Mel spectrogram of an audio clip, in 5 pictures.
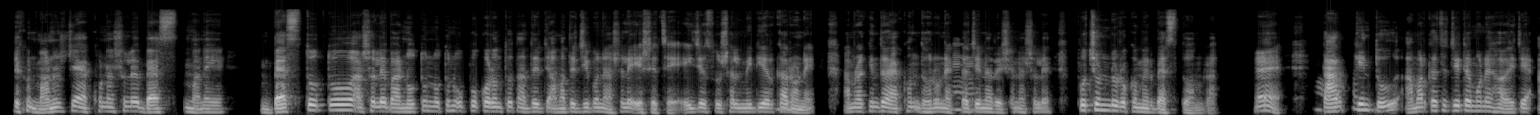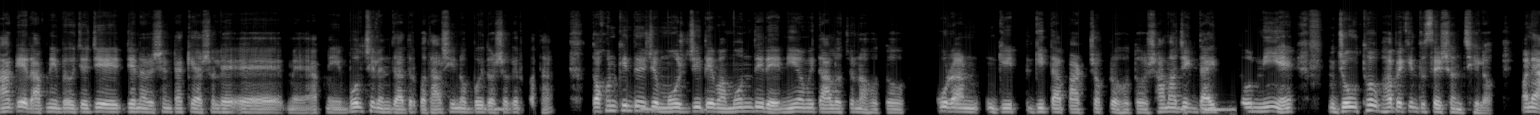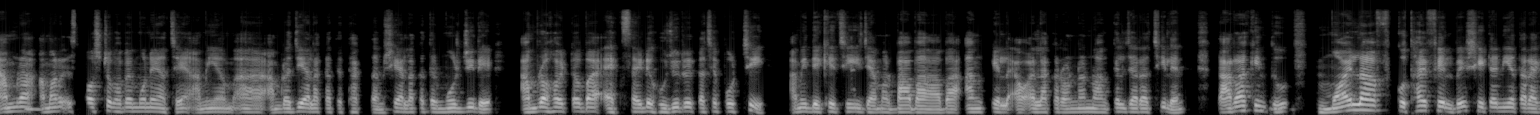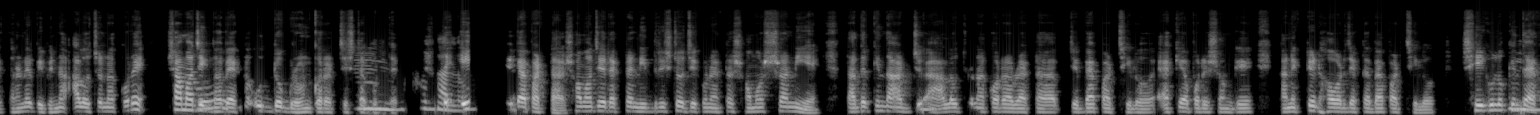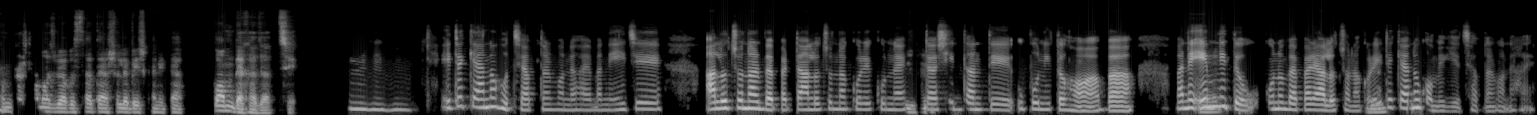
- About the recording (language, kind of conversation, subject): Bengali, podcast, একাকীত্ব কমাতে কমিউনিটি কী করতে পারে বলে মনে হয়?
- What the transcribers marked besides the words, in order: in English: "generation"; in English: "generation"; "এলাকার" said as "এলাকাতের"; "হয়তো" said as "হয়টোবা"; in English: "connected"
